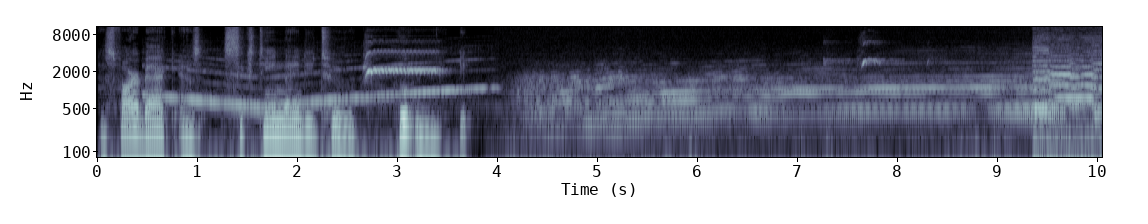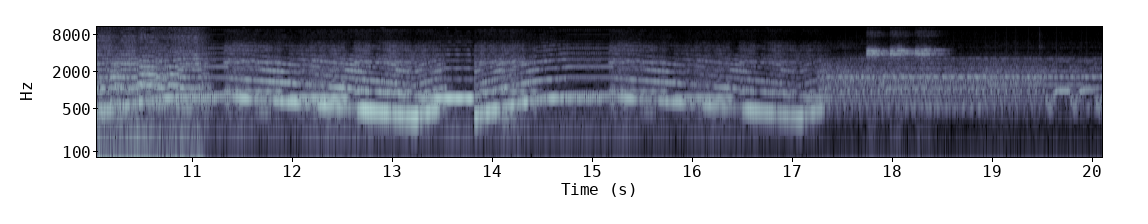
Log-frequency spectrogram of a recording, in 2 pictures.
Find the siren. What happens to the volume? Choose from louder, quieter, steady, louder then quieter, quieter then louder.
louder then quieter.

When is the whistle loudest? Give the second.
3 s.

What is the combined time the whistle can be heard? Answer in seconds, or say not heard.
2 s.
